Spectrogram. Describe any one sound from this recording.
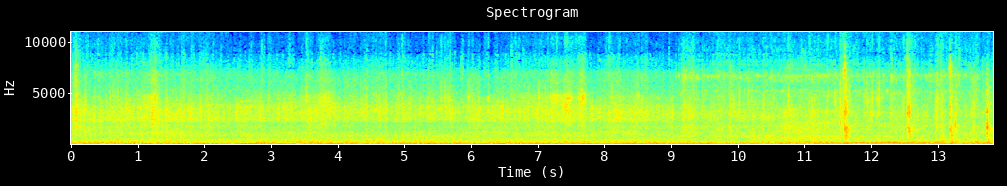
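Wind buffets loudly and steadily against a moving rider.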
